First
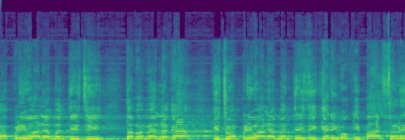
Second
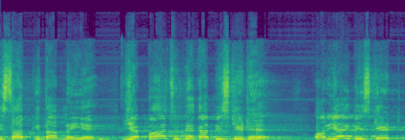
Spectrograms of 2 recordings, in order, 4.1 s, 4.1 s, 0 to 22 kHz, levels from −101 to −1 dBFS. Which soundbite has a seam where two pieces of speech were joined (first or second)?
second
